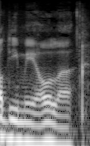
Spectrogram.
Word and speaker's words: Di Meola: From one of my favorite artists, a great guitarist, Al Di Meola. – Is that how you pronounce it? – Okay. Yes. And he put out a lot of great records. – Di Meola, okay.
